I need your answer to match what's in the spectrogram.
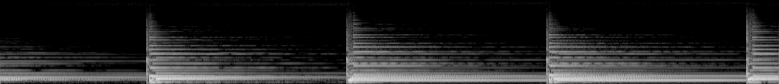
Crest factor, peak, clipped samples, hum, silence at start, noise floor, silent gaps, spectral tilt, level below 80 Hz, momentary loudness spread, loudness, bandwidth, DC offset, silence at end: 16 dB; 0 dBFS; under 0.1%; none; 0 s; -38 dBFS; none; -7.5 dB/octave; -56 dBFS; 19 LU; -18 LUFS; 18.5 kHz; under 0.1%; 0 s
